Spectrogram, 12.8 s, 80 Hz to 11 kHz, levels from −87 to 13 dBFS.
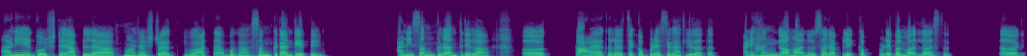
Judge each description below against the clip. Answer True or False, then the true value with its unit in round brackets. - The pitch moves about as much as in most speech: True (3.3 semitones)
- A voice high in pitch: True (245 Hz)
